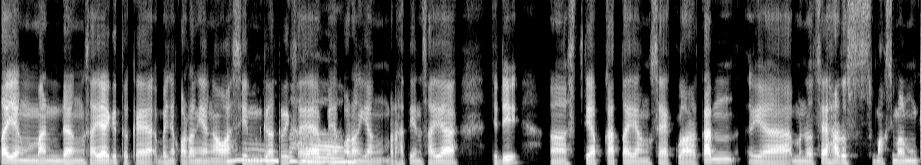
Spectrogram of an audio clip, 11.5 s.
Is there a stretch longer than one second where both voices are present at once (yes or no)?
yes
